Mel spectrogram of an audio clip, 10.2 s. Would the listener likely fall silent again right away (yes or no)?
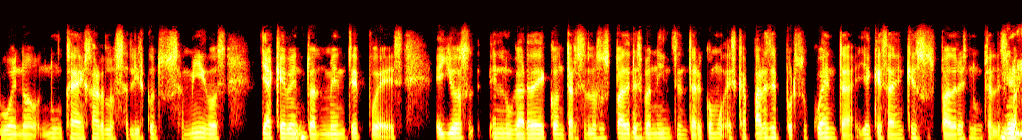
yes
